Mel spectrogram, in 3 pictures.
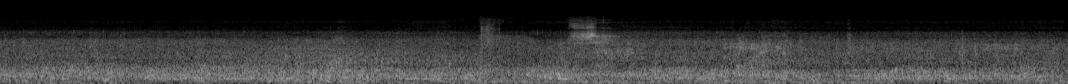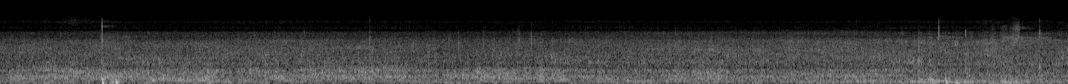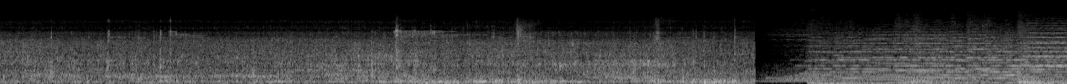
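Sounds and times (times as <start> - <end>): stream rushing over rocks: 0.0 - 28.9.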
